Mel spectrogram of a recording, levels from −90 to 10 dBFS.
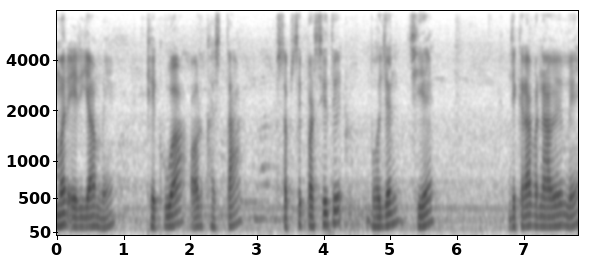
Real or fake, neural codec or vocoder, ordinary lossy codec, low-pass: real; none; none; none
